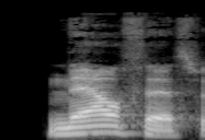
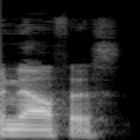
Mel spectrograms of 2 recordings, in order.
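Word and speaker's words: Nalthis: So there's also this coin, which I assume is from, gosh dang it, Endowment, Breath, Warbreaker, Malthus with an N, not M. Or no, it is Malthus. Is it Malthus or Nalthus? – An N. However all I'm right. pronouncing it, it's with an N. – N right. as in Nancy, not M N as in Mancy.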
